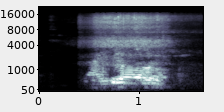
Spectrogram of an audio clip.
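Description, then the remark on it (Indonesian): A single drawn-out breath through the left nostril, with the right nostril closed, during a breathing exercise: a steady airy hiss lasting about a second that swells quickly and then trails off, with no talking over it. “Kemudian kita nafas nih.”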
